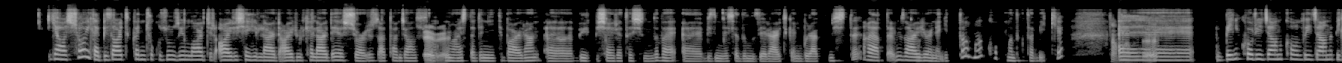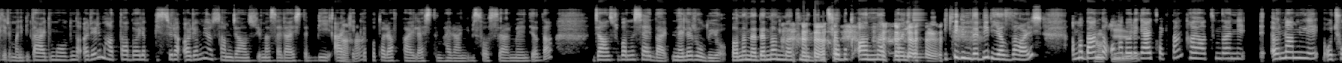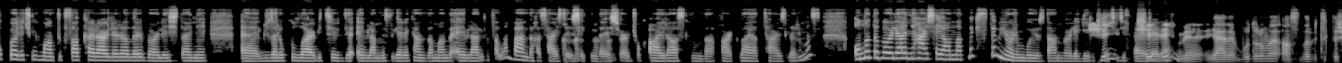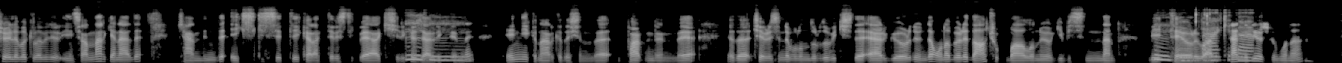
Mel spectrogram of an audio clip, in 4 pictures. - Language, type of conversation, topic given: Turkish, podcast, En yakın dostluğunuz nasıl başladı, kısaca anlatır mısınız?
- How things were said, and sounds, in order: other background noise; tapping; laugh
